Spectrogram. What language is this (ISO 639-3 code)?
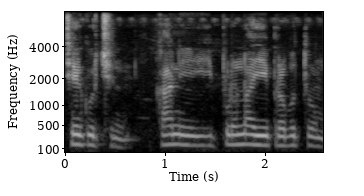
tel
